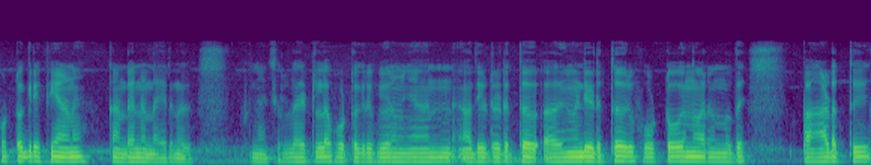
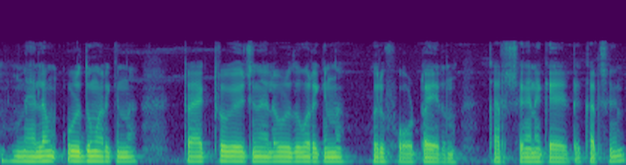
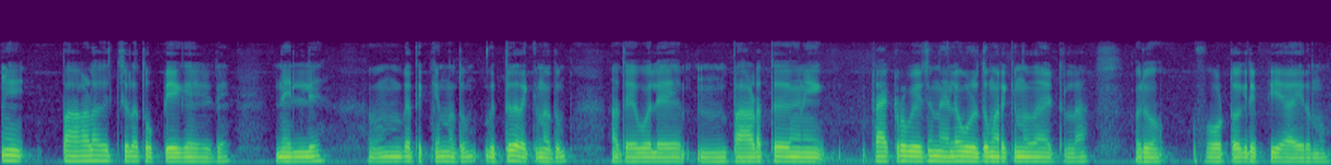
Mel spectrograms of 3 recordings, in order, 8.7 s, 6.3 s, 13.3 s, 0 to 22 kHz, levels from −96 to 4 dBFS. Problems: none marked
